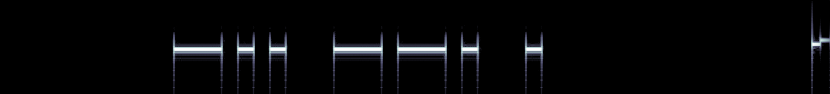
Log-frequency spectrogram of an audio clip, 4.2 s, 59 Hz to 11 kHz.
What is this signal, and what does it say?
Morse code, heard as a keyed tone, about 15 wpm, 700 Hz. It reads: DGE
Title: Multi-letter Phonemes Quick Fire 15wpm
